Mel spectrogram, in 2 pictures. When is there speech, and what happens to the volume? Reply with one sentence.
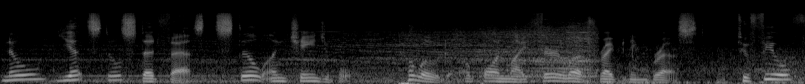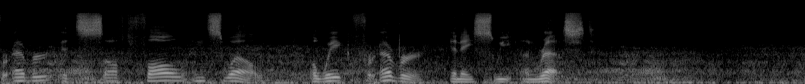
You can hear the speech from 0.0 to 14.0 s, at a steady volume.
